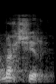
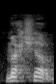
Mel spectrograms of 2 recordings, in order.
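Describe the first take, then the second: First: محشر said "mahshir", with an i; kasra form. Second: محشر said "mahshar", with an a; fatha form. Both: Shown as a demonstration. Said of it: "ما ورد بالوجهين".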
